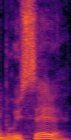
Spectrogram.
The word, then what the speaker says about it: Bruxelles: est sa capitale est Bruxelles qui s'écrit avec un et dans ce cas le X est prononcé S comme dans 6 10 ou 60 par exemple le pays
